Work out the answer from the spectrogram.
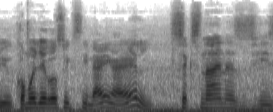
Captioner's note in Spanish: HABLA EN INGLéS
